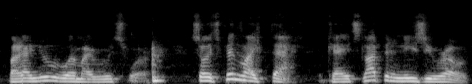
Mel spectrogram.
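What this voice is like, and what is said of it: Boston accent. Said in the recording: “I'm the guy from Hawaii with this Boston accent.”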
